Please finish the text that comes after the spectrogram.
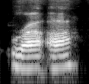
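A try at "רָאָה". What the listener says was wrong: Absolutely.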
